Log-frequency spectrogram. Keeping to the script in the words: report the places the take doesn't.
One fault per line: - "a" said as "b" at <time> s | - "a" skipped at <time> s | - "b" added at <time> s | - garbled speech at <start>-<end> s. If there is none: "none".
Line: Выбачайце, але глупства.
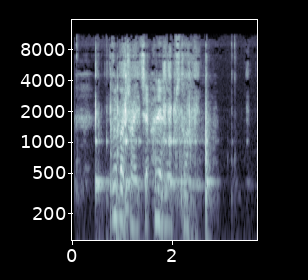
none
